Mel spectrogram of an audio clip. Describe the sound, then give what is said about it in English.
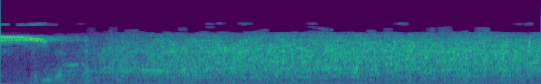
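A short, shrill whistle blast, blown to end a round, sounds right at the start, then gives way to steady, loud applause from an audience that carries on to the end. “Well, at the end of that round, Tony Hawk speaking as the whistle went, gained that extra point.”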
